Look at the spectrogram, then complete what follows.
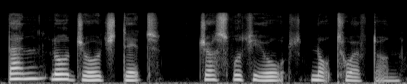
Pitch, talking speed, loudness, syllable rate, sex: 210 Hz, 160 wpm, -18 LUFS, 3.9 syllables/s, female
